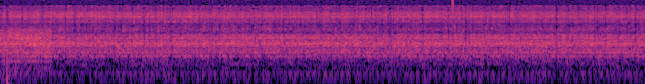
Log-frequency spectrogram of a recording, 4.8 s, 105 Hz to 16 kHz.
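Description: A Chinook ultralight aircraft's engine runs steadily in flight at about 4,500 RPM, a constant buzzing drone mixed with wind noise, fairly faint and unbroken, with no voices heard.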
